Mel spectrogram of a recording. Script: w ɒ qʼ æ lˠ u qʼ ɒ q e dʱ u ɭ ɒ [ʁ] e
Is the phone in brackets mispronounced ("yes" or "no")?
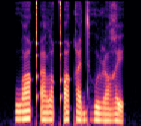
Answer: no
